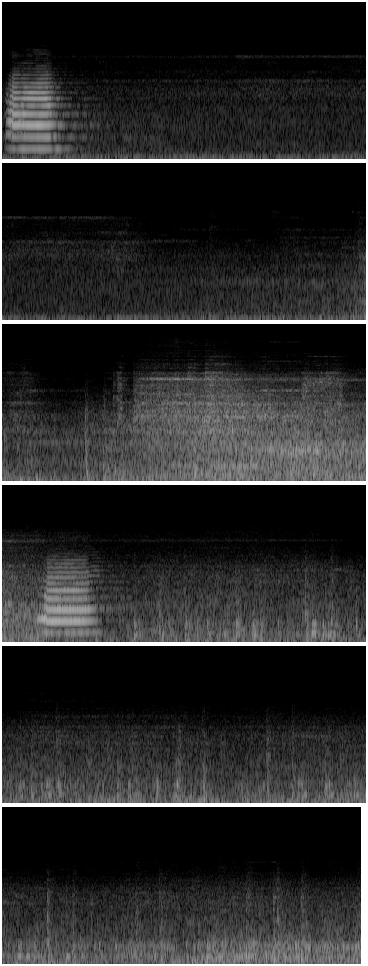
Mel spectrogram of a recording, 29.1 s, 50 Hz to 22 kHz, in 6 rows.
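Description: WAP-7 electric locomotive sounds two short horn blasts, one at the start and one about halfway, as it hauls a passenger train slowly past. Its running noise swells and fades as it goes by, and then the coaches' wheels clatter steadily over the rail joints.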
